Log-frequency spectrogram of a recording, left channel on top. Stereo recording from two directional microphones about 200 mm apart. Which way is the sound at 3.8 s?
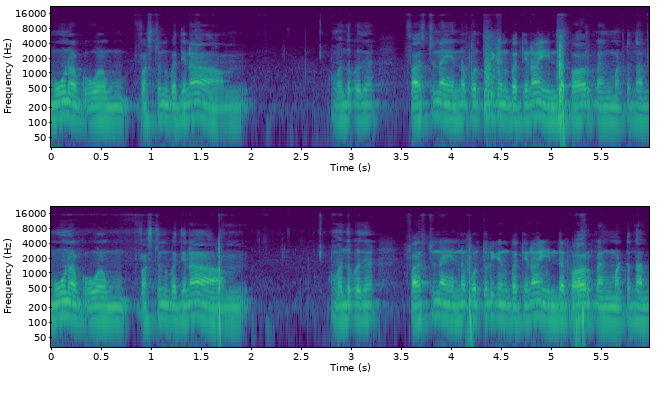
15° left (ahead or behind).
